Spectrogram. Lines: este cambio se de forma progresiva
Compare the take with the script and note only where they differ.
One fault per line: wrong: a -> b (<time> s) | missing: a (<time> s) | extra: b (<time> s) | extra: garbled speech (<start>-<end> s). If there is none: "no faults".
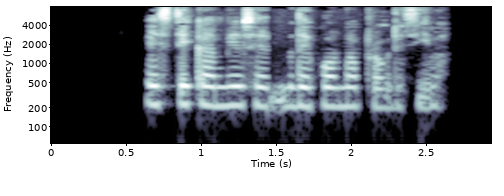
no faults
